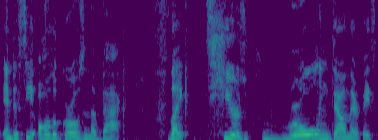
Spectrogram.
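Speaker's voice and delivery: ordinary talk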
